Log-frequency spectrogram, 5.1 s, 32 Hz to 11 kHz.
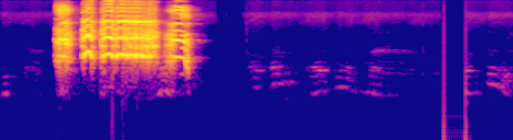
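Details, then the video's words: Red junglefowl crowing in 2020: one loud crow made of a short opening note, a long harsh sustained middle and a falling end, lasting about one and a half seconds, followed by silence and two faint clicks. "Suab qaib qus qua zoo heev 2020"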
